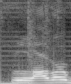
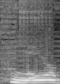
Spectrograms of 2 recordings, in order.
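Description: First: It is said as two syllables, like flower. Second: It is said as one syllable, like floor. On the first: The speaker calls it right. "इसे फ्लावर बोलते हैं" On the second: The speaker calls it wrong. "बहुत सारे लोग इसे फ्लोर बोलते हैं"

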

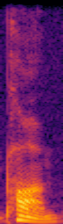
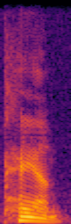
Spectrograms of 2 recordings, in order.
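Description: First: The vowel is open and not nasal, as in a British accent. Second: The vowel is strongly nasal, as in an American accent. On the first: "In British English, no. It'd be pan" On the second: "But in American English, it's pan"

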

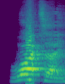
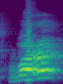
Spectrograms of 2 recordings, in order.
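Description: First: The word is said in a British accent. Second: The word is said in an American accent. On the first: "Water in English, British English" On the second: "Water in USA English"

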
